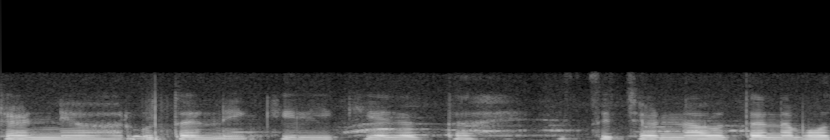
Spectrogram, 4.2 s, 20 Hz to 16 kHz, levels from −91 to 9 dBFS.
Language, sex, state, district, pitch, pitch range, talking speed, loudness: Hindi, female, Chhattisgarh, Jashpur, 190 Hz, 185-195 Hz, 200 wpm, -17 LUFS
